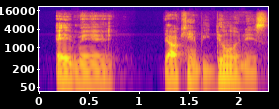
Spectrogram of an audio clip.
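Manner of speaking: put-on aggressive tone. Retelling what a man in the stands said: imitating an aggressive tone. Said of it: "but he said in an aggressive tone".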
